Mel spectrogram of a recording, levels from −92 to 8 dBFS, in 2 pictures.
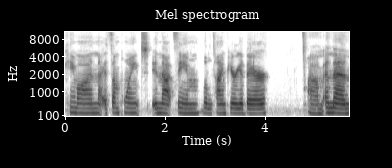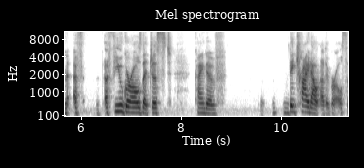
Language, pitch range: English, 175-215 Hz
